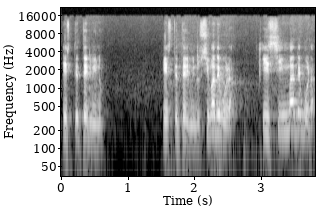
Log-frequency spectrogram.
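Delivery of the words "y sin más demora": put-on closed-mouth voice, higher pitch. Showing how don Ignacio says his phrase: imitating don Ignacio. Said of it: "don Ignacio usa este término".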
